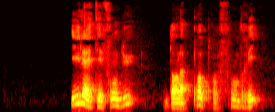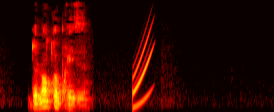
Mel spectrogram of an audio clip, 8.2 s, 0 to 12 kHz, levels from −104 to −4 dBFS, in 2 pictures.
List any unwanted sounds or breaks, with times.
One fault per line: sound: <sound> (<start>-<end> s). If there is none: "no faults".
sound: chirp (6.1-6.5 s)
